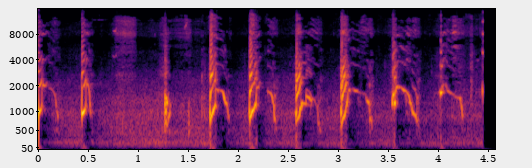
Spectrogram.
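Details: A year-old Yorkshire Terrier in a car lets out a string of about eight shrill, wavering yelps, each climbing and then dropping, irregularly spaced over low engine rumble.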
